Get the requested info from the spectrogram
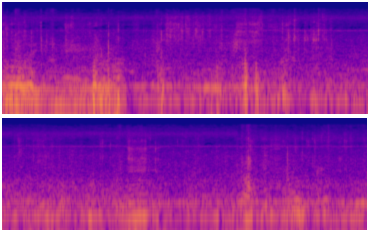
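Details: Humming of a wild bee colony as honey is gathered, a loud burst of buzzing in the opening seconds easing into a sustained low drone dotted with irregular clicks and rustles.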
